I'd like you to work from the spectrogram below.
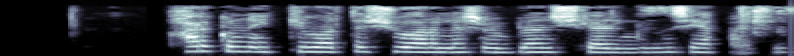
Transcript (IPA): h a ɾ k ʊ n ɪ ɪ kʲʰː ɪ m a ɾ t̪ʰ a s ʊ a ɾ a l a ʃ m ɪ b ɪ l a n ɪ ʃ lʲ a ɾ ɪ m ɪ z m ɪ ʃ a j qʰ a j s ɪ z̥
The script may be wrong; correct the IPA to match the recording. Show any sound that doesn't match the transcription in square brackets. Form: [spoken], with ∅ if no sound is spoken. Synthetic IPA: h a ɾ k ʊ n ɪ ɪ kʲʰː ɪ m a ɾ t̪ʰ a [ʃ] ʊ a ɾ a l a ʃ m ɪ b ɪ l a n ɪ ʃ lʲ a ɾ ɪ [ŋ] ɪ z [n] ɪ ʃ a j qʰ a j s ɪ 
